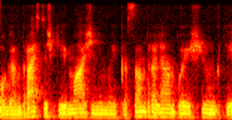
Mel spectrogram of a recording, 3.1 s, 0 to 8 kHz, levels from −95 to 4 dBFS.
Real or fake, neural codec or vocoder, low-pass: real; none; 7.2 kHz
